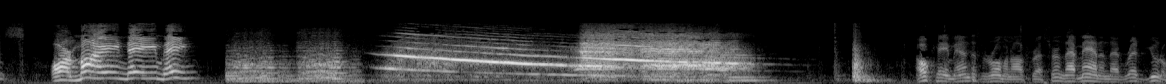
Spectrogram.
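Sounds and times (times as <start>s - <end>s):
speech: 0.5s - 2.0s, 9.4s - 11.6s
police squad car siren wailing: 3.7s - 7.8s.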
